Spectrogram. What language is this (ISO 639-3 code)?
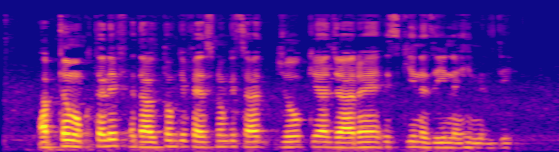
urd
